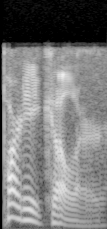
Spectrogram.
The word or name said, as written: parti-color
